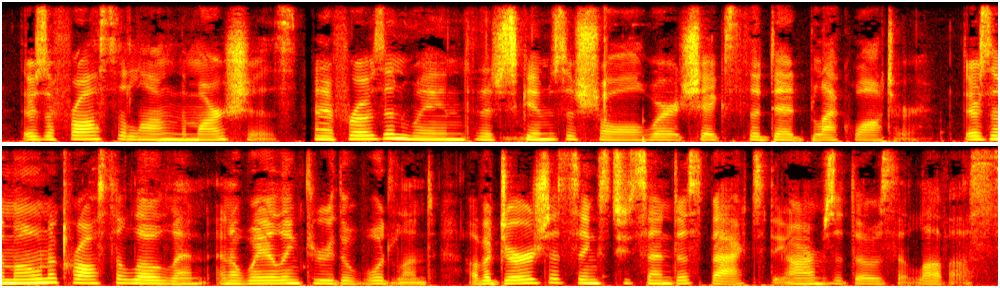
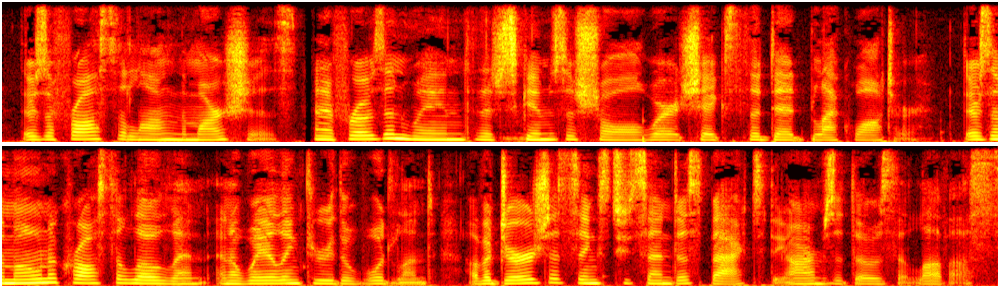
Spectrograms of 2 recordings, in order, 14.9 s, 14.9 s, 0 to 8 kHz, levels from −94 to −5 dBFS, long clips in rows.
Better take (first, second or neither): second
